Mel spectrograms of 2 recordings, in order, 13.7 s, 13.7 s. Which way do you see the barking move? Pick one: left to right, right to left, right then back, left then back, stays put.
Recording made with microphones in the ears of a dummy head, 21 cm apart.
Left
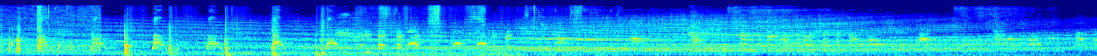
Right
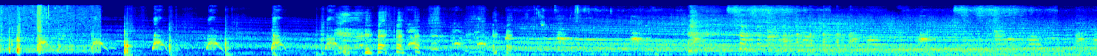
left to right.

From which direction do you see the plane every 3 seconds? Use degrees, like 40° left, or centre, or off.
60° left, 50° left, 20° left, 10° right, 40° right.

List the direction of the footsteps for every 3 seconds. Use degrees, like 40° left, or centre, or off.
centre, 70° left, 80° left, off, off.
